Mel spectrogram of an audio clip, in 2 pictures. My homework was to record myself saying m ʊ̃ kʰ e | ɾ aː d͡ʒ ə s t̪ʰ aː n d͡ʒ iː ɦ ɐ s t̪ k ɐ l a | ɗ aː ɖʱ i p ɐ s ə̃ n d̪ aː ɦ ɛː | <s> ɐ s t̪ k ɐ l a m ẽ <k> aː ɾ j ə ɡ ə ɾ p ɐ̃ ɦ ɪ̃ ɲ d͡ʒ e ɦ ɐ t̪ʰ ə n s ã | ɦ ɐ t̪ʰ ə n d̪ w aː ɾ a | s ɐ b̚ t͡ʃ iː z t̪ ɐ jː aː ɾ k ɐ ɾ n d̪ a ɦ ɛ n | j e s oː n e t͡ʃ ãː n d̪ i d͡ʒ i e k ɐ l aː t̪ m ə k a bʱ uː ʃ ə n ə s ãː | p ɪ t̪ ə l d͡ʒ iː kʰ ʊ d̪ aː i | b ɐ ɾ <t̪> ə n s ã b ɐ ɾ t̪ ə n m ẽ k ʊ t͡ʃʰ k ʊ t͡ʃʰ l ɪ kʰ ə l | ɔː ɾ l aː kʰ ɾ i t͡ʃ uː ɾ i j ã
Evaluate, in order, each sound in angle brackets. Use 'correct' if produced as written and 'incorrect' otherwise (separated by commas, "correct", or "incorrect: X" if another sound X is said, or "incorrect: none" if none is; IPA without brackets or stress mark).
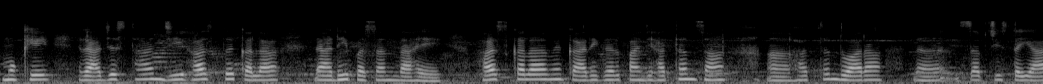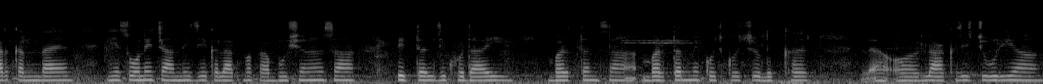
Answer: incorrect: h, correct, correct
